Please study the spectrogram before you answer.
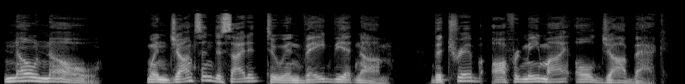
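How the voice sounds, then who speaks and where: A man's voice: medium pitch, sing-song, slow pace, no room sound, clean studio sound. A man voicing a frank, wry old American war reporter reminiscing in folksy, self-deprecating audiobook dialogue.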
